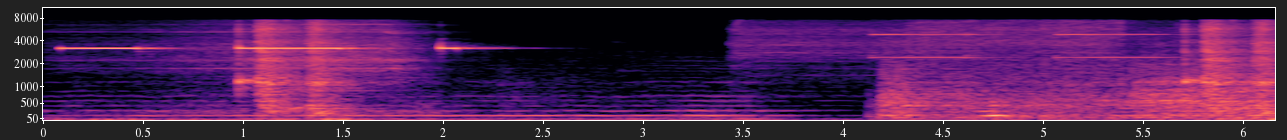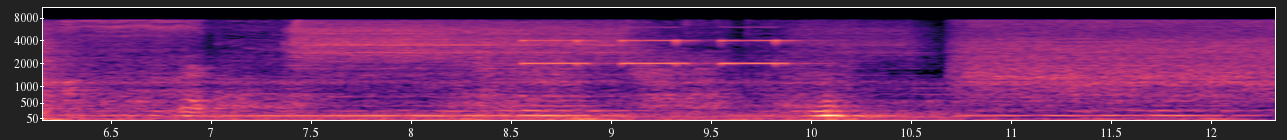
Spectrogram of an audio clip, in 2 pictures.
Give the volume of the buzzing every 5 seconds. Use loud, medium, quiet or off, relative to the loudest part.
quiet, medium, loud.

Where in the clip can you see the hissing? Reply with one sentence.
The hissing can be heard from 4.2 to 12.2 s.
